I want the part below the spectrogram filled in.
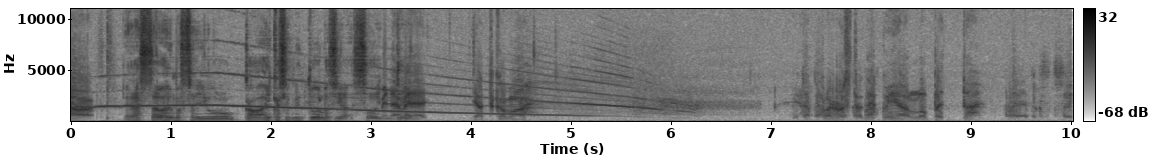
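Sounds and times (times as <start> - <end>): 
police car siren wailing: 0.0 - 6.8
speech: 0.6 - 4.8, 7.6 - 9.2.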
